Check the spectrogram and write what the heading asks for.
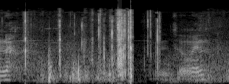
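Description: Handling noise from a denim jacket being moved close to the microphone: a quick run of short clicks and rustles for the first second or so, a brief drop-out, then softer rustling.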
